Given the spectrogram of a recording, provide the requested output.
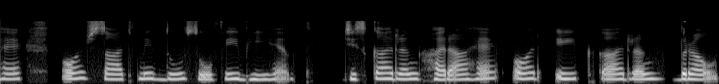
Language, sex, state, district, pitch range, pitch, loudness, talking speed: Hindi, female, Himachal Pradesh, Shimla, 235-265 Hz, 250 Hz, -18 LUFS, 150 wpm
